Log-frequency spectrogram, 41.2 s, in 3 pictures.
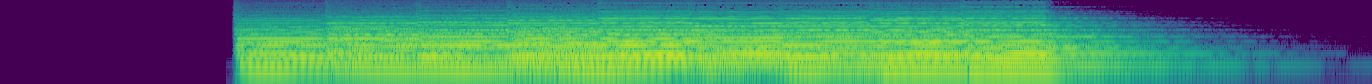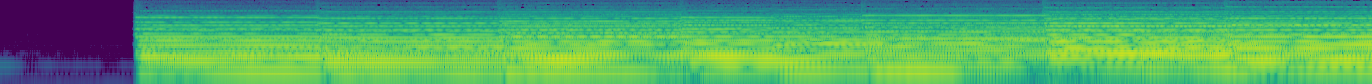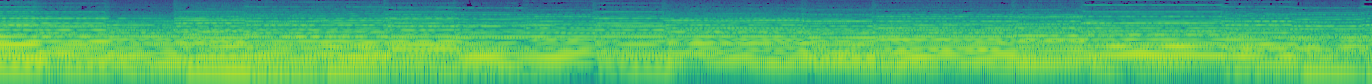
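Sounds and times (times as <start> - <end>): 
instrumental music: 2.4 - 12.4, 15.1 - 41.1.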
